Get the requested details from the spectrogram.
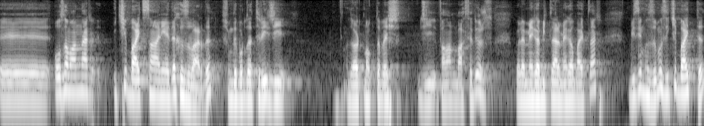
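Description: His speech comes very slowly. This man shows ordinary pitch variation. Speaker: tech company founder. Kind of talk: panel talk. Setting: stage with audience. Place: hall. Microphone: headset.

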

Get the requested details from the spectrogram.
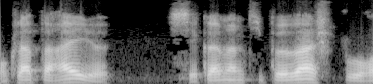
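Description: A man with a normal speaking voice talks at a fairly quick pace, his fairly low pitch held in fairly even intonation. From France. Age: 40s. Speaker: expat public relations worker. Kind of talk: live Q&A in online audio room.

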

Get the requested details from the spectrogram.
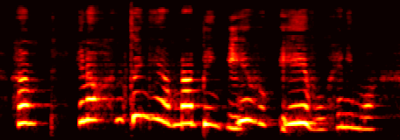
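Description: An extremely high pitch defines this put-on character voice. Its delivery is fairly slow.

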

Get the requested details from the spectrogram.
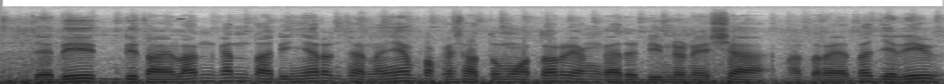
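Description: The speech comes at a very fast pace, with music in the background. The sound is dry, with no echo. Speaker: motovlogger. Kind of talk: casual vlog chat. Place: motorbike. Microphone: helmet.

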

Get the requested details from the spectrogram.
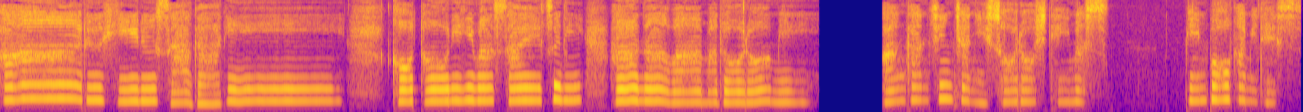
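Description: Someone puts on a character voice pitched high. The delivery is very slow.

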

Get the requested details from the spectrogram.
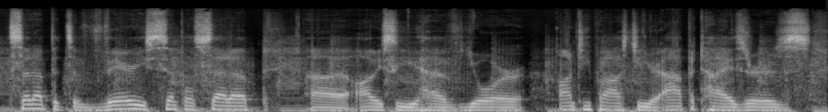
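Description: With music in the background, a man speaks in a fairly low pitch with ordinary pitch variation. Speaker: food reviewer. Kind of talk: review commentary. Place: home room. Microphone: studio mic.

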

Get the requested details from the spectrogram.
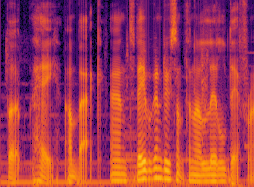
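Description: Over music in the background, a man talks at a very fast pace with a very deep, low pitch and very wide pitch swings. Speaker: PC restoration hobbyist. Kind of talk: voice-over narration of a tutorial. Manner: casual.

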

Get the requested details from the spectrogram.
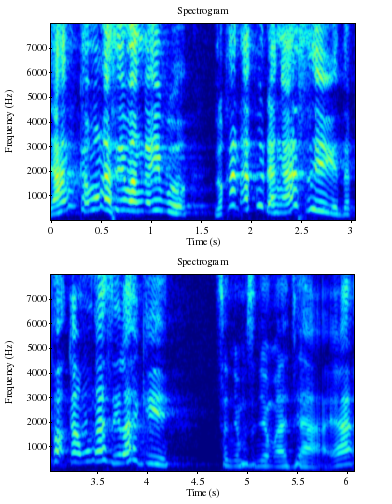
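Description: Against a quiet background, a woman projects a raised voice with a bright, sharp tone, an extremely high pitch and very wide pitch swings at a fairly quick pace. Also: big swings in loudness. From Indonesia. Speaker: speaker's wife, co-presenter; speaker, presenter. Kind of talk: testimony. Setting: stage with audience. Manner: casual, laughing. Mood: cheerful, laughing often. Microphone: handheld.

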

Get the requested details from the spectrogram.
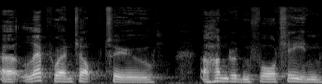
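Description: The man's voice is somewhat breathy, and the background is quiet. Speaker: interviewee. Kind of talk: interview answer. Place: home room.

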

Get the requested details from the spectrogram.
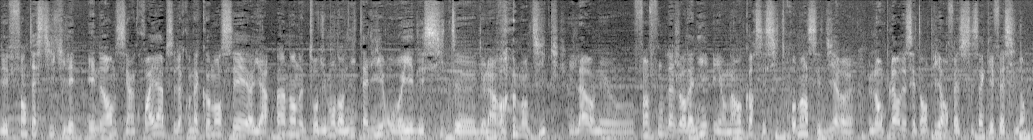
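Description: A man speaks at a very fast pace with hardly any pauses. The sound is dry with no echo, and clear music plays in the background. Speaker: travel vlogger. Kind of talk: casual vlog chat. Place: open country.

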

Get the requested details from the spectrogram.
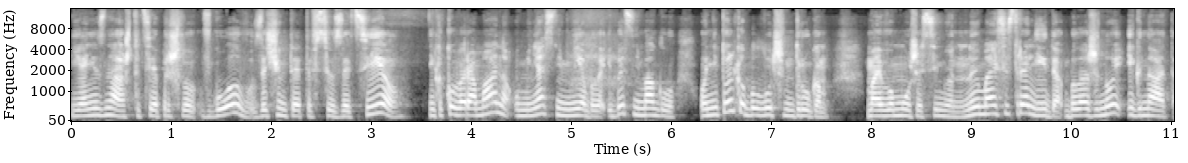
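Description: A woman rushes along at a very fast pace, her medium pitch moving with ordinary variation. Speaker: defendant. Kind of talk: courtroom testimony. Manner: heated, confrontational. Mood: defensive, emotional. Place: studio. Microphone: lapel.

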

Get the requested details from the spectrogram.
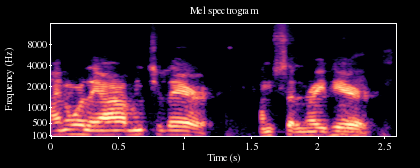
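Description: Speaking very fast, a man talks with an American accent. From Chicago. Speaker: football coach and restaurant owner; football coach. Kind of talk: casual chat. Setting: video call. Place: kitchen. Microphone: webcam.

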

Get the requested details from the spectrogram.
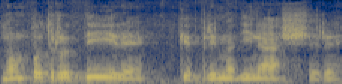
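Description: A man talks with normal rises and falls in pitch, keeping a moderate tempo against faint background noise. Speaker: poet. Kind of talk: poetry reading. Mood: calm, measured, reflective. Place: open country.

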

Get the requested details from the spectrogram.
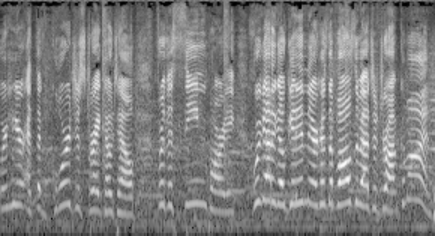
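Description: A woman with an extremely high pitch speaks in a raised, projected voice at a fairly quick pace with an upbeat tone, in a dry sound with no echo and clear music in the background. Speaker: TV host. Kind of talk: TV host presenting. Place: bar. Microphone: handheld.

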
